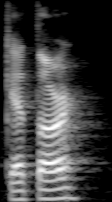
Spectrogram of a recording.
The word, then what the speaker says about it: Qatar: Fact checked, it's pronounced Qatar. We don't have two of those sounds in English. – Okay, Google. – We don't have two of those sounds in the English language.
